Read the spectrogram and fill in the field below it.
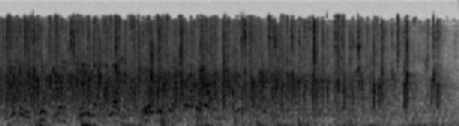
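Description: An audience applauds in a large hall, the clapping thinning out toward the end.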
